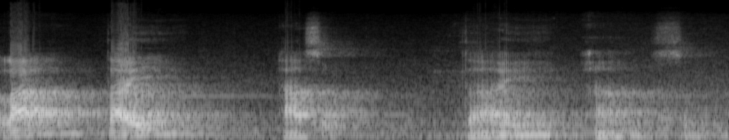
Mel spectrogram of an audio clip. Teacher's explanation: Wa Aki W ini seolah-olah bacanya adalahas tai asu nah ini walaupun alifnya tertulis tetapi dalam ucapan Alif tersebut seolah-olah enggak ada baik dalam keadaan wakaf maupun wasal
